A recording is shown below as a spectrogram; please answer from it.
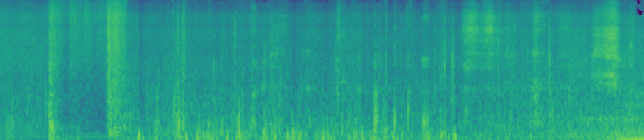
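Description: Footsteps and handling rustle from a walking, hand-held camera, with irregular short crackles and a sharper click about a second in. A low rumble starts building near the end.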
